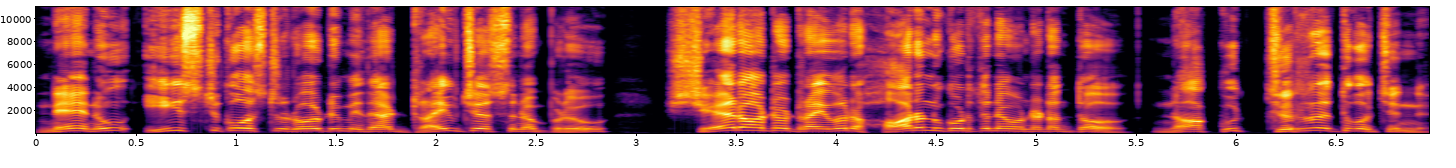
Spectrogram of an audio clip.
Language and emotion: Telugu, angry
